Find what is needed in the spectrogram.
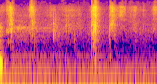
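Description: A deck of tarot cards being shuffled by hand: faint card-on-card riffling with a few soft clicks.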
